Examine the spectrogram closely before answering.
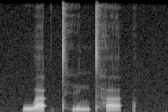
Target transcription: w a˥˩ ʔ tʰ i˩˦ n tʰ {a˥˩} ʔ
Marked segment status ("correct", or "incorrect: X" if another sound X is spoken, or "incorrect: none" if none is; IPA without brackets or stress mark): incorrect: a˨˩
